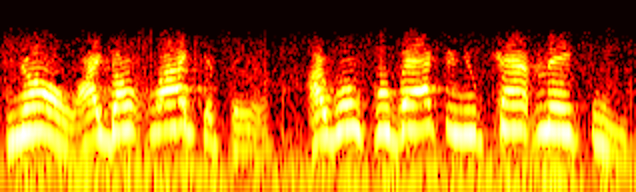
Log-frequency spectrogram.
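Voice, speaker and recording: A woman's voice: very high-pitched, expressive, a little slow, bright, forceful tone, heavily acted. A woman playing a stubborn young orphan girl with blunt, childish slangy talk in a 1940s radio comedy. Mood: sullen, defiant. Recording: noisy, muffled 1945 radio recording.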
